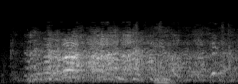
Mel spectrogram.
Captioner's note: laughter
